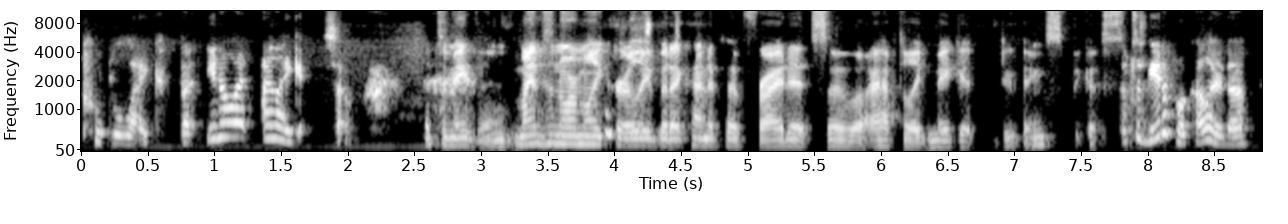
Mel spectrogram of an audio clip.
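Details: Adult woman speaking; no speech disorder.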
